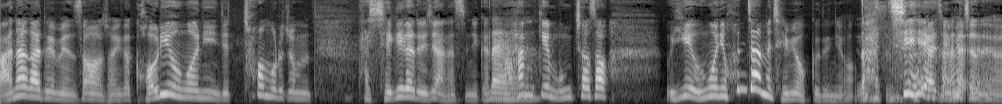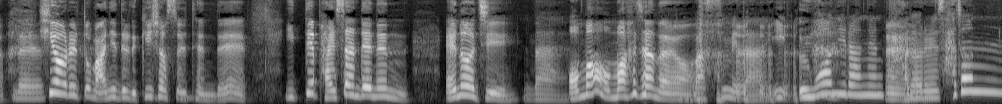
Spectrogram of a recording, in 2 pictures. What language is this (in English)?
Korean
